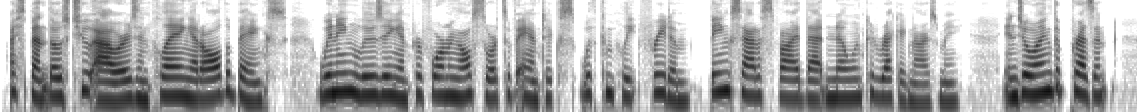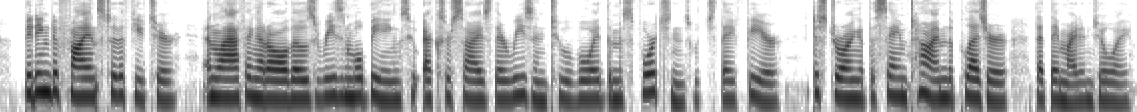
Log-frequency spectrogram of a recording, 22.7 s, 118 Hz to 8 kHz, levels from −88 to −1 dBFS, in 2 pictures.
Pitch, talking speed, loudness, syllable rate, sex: 205 Hz, 175 wpm, -22 LUFS, 5.3 syllables/s, female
